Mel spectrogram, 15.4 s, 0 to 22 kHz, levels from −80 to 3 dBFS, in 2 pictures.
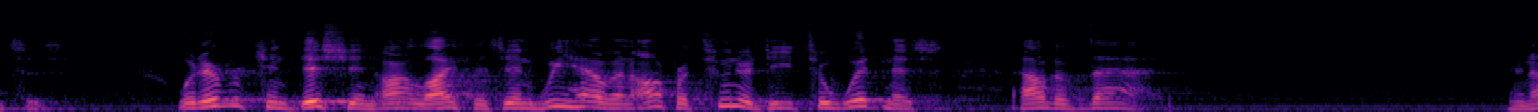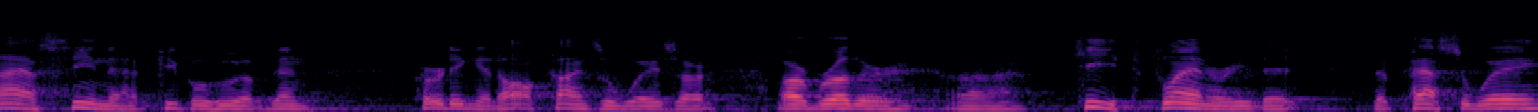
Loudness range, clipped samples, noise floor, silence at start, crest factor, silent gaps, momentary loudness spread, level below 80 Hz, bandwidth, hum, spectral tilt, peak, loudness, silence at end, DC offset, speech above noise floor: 10 LU; under 0.1%; -67 dBFS; 0 s; 24 dB; none; 15 LU; -74 dBFS; 13 kHz; none; -8 dB/octave; -14 dBFS; -37 LUFS; 0 s; under 0.1%; 31 dB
